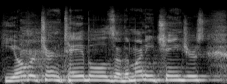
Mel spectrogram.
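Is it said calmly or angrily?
calmly. It is read in a calm, plain way.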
